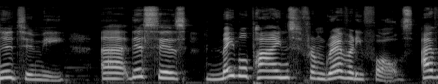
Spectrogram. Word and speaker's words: Mabel: in the whole world my name is Mabel it rhymes with table it also rhymes with label it also rhymes with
